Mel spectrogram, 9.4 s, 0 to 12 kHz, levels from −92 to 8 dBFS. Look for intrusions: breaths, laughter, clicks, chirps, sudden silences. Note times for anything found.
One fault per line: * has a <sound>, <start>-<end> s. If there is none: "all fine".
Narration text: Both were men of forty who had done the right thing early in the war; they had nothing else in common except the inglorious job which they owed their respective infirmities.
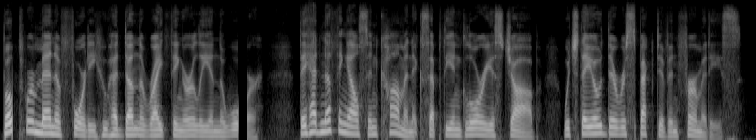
* has a dropout, 0.1-0.2 s
* has a dropout, 3.0-3.1 s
